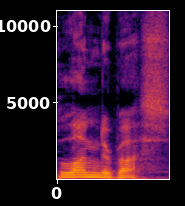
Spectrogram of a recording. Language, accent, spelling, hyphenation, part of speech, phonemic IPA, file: English, General American, blunderbuss, blun‧der‧buss, noun / verb, /ˈblʌn.dɚˌbʌs/, En-us-blunderbuss.ogg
